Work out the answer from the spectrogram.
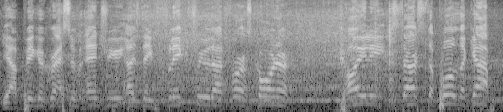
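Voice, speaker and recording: A man commentating live on drift racing as a motorsport commentator, moving between excited calls and analysis. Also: high-pitched, normal speed. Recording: loud engine and vehicle noise outdoors.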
